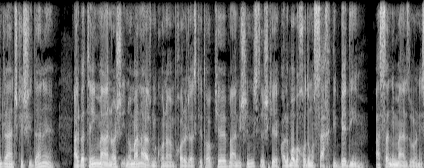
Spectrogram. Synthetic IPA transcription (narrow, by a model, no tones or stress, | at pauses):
inrænd͡ʒcʲʰe̞ʃiːd̪æne | ʔælbæt̪ʰːe̞iːnmæʔnɒːʃḭːnomænæɾzmiːkʰo̞næmxɒːɾe̞d͡ʒæz̥cʰe̞t̪ʰɒːb̥̚cʰe̞mæniːʃiːnːiːst̪ʰe̞̰ʃcʰehɒlɒmɒːbexod̪e̞munsæxt̪iːbe̞d̪iːm | ʔæslæninmænzuɾniːst̪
